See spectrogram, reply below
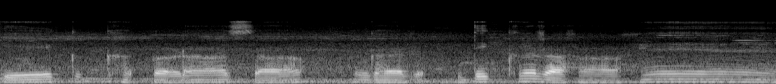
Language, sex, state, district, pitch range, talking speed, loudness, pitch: Hindi, male, Madhya Pradesh, Dhar, 105-120 Hz, 60 wpm, -19 LUFS, 110 Hz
